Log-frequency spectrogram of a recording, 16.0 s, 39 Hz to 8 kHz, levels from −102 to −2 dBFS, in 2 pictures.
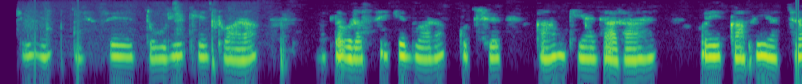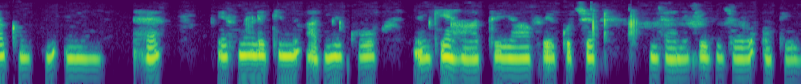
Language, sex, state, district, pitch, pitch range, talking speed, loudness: Hindi, female, Bihar, Darbhanga, 220 Hz, 205-235 Hz, 120 wpm, -26 LUFS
